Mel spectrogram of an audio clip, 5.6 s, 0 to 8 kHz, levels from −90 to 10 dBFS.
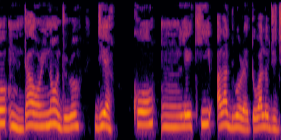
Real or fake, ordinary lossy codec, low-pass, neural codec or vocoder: real; MP3, 32 kbps; 7.2 kHz; none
